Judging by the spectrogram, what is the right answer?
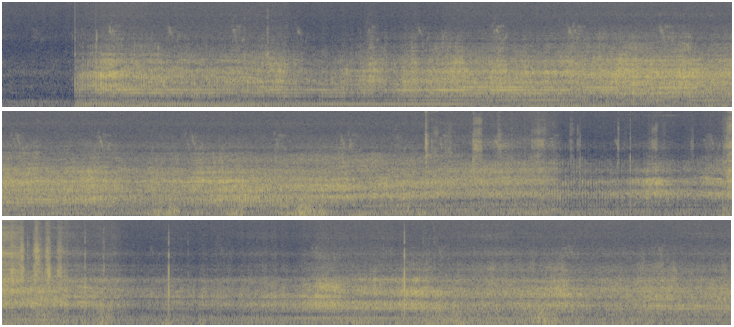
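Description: Steady engine noise from firefighting machinery, a wildland fire engine and a helicopter, starting about a second in. A brief louder rush comes about two-thirds through.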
